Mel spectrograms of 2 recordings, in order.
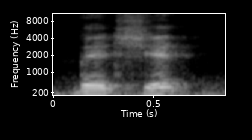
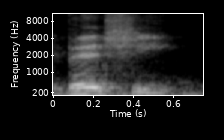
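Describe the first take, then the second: First: The second word has a short 'i' vowel. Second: The second word has a long 'ee' vowel. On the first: The speaker calls it wrong. "she would say bed shit" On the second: The speaker calls it right. "she's trying to say bed sheet"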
